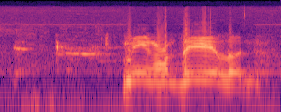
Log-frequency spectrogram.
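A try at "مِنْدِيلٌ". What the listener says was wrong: Tidak usah diikhfa. Mendilun biasa saja.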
